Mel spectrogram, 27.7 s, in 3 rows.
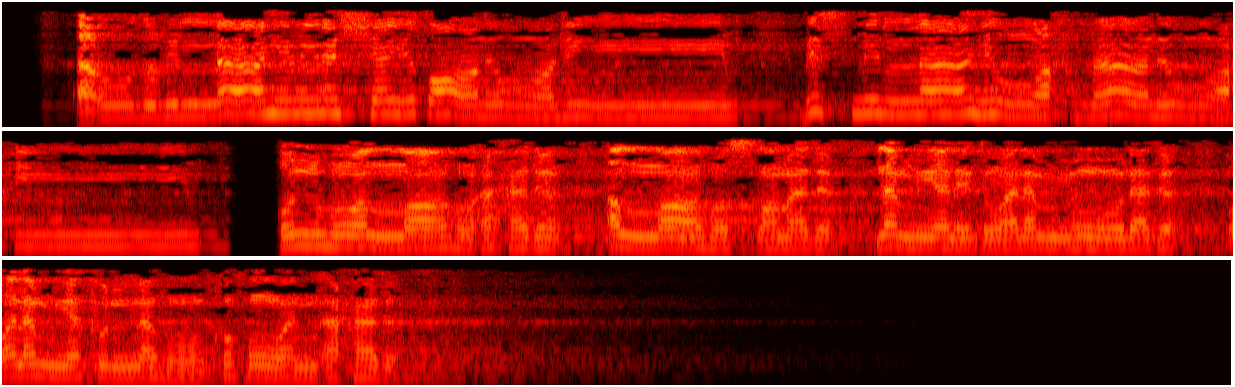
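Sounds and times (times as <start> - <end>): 
person reciting a sura: 0.4 - 22.9.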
